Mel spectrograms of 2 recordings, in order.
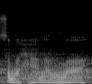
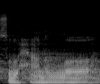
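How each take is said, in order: The two takes are said the same way.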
